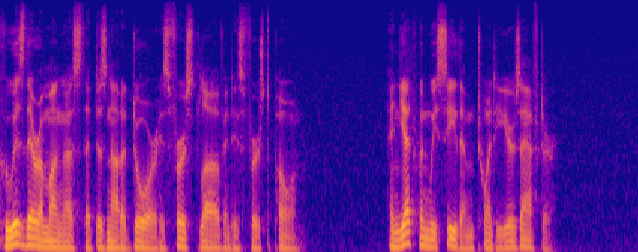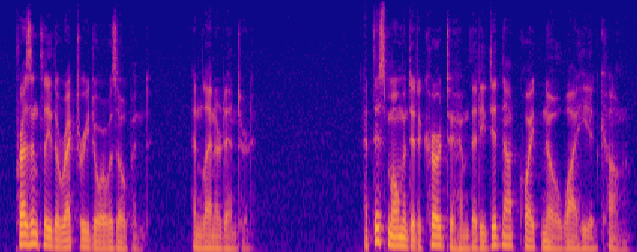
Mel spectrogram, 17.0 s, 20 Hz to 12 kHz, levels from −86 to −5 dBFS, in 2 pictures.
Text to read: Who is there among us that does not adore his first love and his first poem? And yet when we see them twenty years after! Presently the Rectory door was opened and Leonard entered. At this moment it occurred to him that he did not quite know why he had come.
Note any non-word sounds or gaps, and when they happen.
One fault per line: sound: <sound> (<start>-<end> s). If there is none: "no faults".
no faults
